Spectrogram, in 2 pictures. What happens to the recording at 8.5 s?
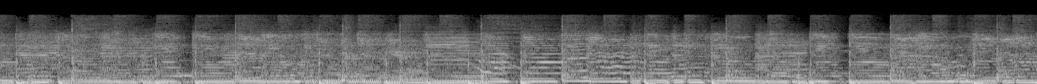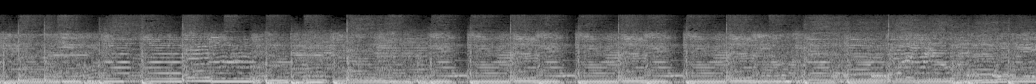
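Nothing goes wrong at 8.5 s; the audio runs through that point intact, with no dropout, click or other fault.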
